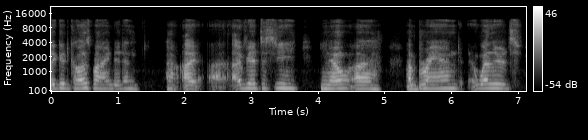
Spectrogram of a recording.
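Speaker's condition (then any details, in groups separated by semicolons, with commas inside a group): Cerebral palsy; from birth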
